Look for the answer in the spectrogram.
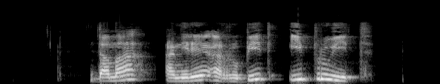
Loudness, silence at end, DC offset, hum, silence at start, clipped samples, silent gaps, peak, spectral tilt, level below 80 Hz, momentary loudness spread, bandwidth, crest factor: -12 LUFS; 0.7 s; under 0.1%; none; 0.95 s; under 0.1%; none; 0 dBFS; -6 dB/octave; -54 dBFS; 7 LU; 7.4 kHz; 14 dB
